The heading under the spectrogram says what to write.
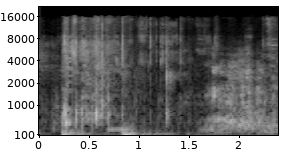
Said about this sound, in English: You have scissors. Like, I'm trying to rip this bag open. This bag giving me like more problems than need be.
